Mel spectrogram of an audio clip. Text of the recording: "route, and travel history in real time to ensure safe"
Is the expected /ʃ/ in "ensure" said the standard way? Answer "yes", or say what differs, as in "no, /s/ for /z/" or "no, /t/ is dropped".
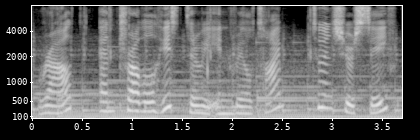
yes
